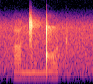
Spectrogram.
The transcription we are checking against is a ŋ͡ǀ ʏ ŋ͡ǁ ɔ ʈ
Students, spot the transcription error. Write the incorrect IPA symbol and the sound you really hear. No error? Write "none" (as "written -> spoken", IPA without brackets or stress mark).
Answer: ŋ͡ǁ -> ŋ͡ǃ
